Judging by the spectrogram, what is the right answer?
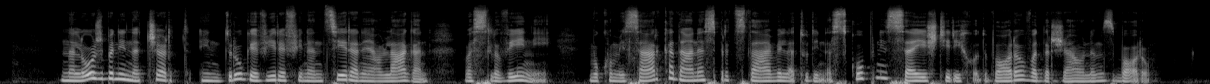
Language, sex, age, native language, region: Slovenian, female, 30-49, Slovenian, Central Slovenia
